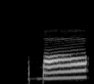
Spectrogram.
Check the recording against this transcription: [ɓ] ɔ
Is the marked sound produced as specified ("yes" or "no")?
yes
